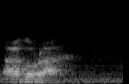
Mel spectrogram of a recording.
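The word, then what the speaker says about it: ἀγορά: Agora. 3 syllables, agora.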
